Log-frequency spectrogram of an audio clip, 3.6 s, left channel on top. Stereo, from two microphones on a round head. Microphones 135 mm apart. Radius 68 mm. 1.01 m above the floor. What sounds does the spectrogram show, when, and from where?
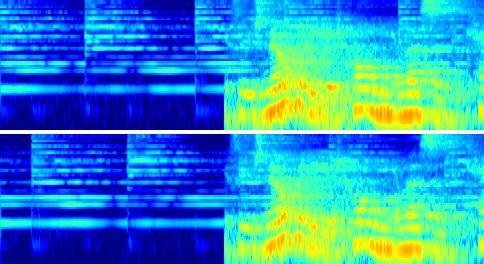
1.7 s a woman speaking: 10° right (ahead or behind), 1.1 m; by 3.6 s centre (ahead or behind), 0.8 m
